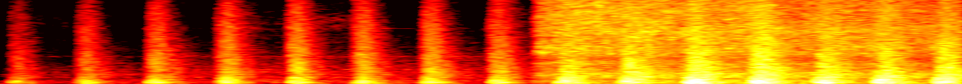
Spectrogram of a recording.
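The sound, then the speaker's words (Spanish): A steam locomotive chuffs in a steady rhythm of sharp hissing bursts, then lets out a louder, continuous rush of steam that keeps pulsing underneath. No one speaks. “Un segundo triunfo de los estados industrializados del norte es el ferrocarril.”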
